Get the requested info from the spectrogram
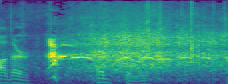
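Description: A man and a woman laughing in short bursts of chuckles and snickers.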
